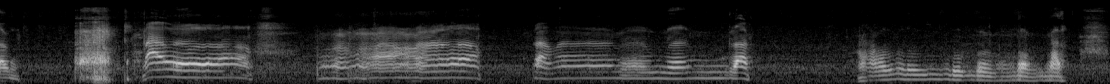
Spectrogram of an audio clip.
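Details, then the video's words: Talking house cat: a series of long, wavering yowls and meows, some held for over a second, others short and choppy, with a warbling, speech-like rise and fall between quiet pauses. "Ultimate Talking Cats"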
